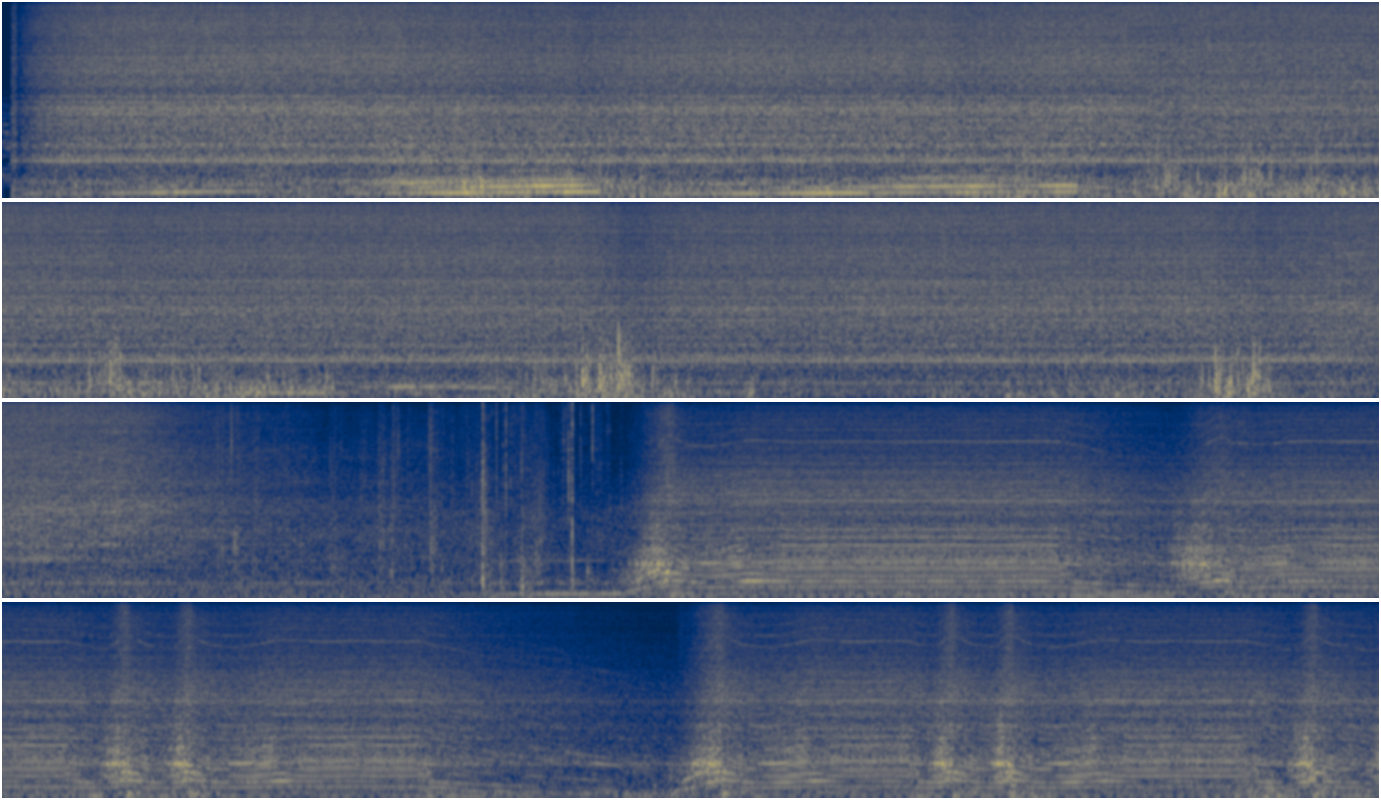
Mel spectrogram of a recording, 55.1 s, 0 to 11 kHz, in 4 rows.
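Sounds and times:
car engine idling: 0.0 - 37.5.

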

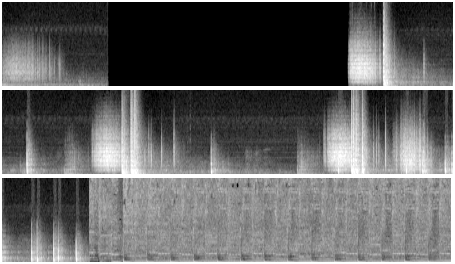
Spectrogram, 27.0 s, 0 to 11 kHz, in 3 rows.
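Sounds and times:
firework pops: 0.0 - 1.7, 7.0 - 8.6, 9.2 - 14.2, 14.9 - 19.8
firework crackling: 0.0 - 2.1, 6.9 - 27.0
firework shells bursting: 7.0 - 20.0.

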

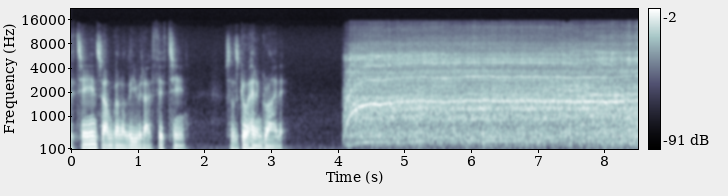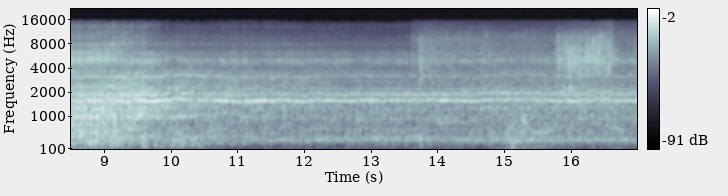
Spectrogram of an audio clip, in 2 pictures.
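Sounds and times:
coffee grinder motor whine: 4.1 - 17.0.

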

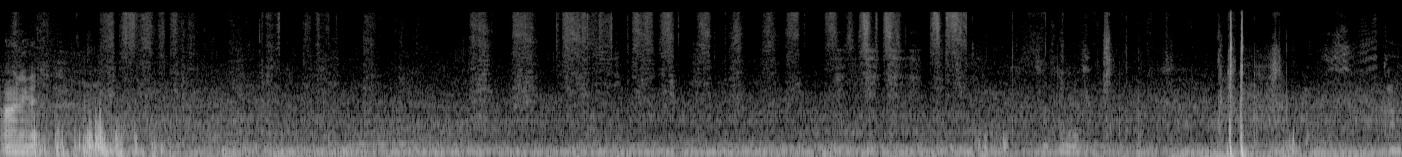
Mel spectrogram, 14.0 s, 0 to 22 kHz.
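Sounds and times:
fingertip rubbing on a surface: 4.6 - 9.8.

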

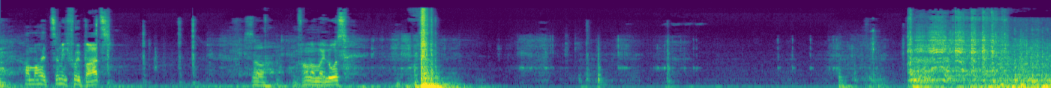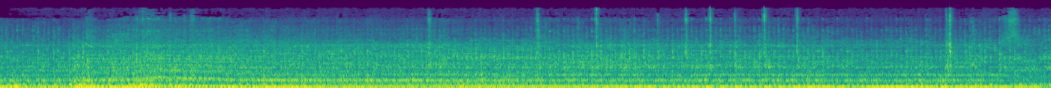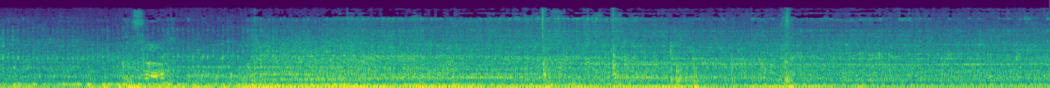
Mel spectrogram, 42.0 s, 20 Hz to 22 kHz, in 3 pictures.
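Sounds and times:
tractor diesel engine: 11.0 - 42.0.

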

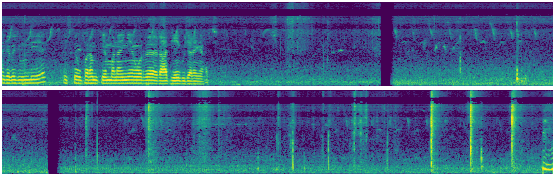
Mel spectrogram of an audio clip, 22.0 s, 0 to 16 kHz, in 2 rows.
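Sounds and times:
bird chirps: 0.0 - 5.6, 6.4 - 11.4
brush rustling: 0.0 - 7.6, 12.2 - 22.0
insects hissing: 0.0 - 22.0.

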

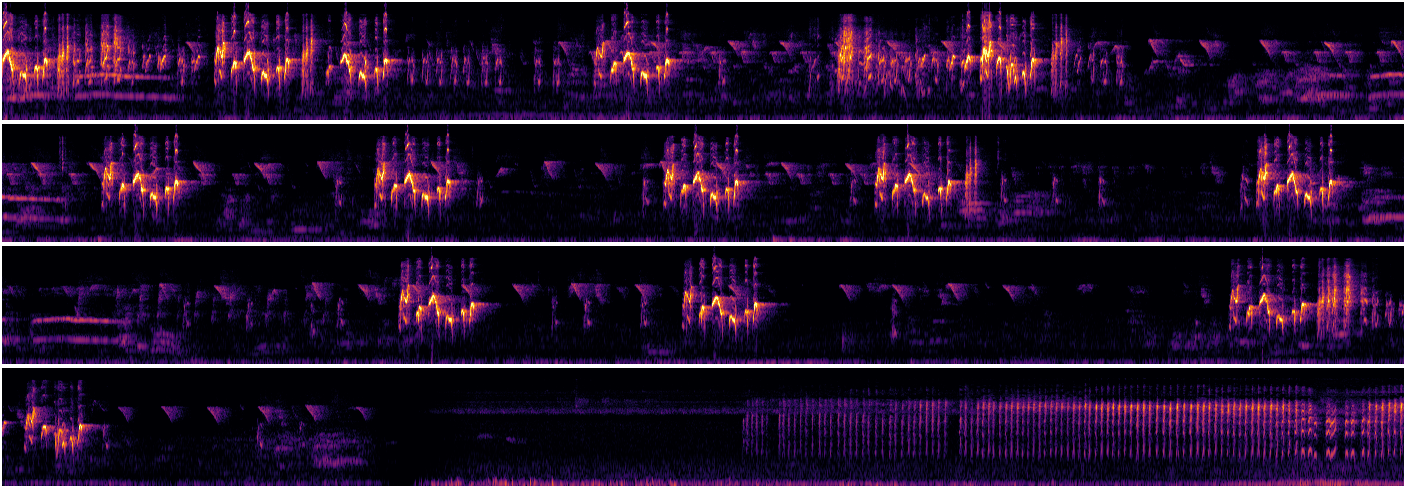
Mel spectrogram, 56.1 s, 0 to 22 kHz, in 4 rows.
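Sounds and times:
bulbuls singing: 0.0 - 56.0.

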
